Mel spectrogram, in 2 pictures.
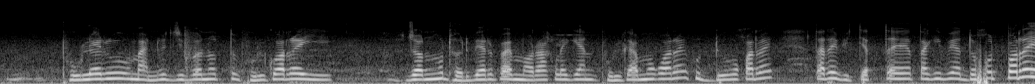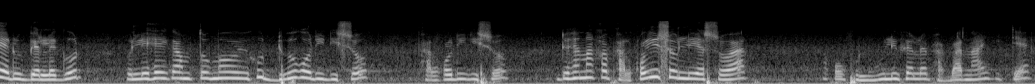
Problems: none marked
